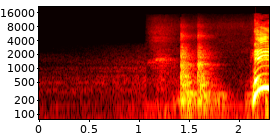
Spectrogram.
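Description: Two short, sharp knocks about a fifth of a second apart, a little past the middle, over faint low room noise.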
